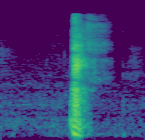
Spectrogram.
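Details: A single sharp, explosive sneeze from a small animal in a quiet room; sneezing.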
